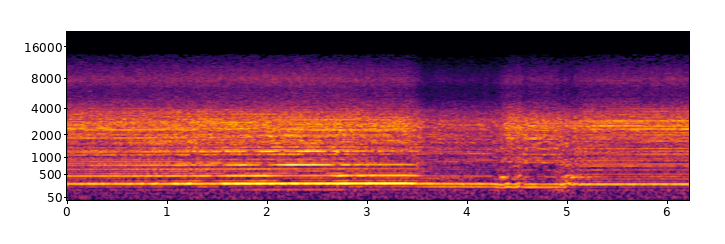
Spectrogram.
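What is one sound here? Wind rushes past a speeding race car.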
